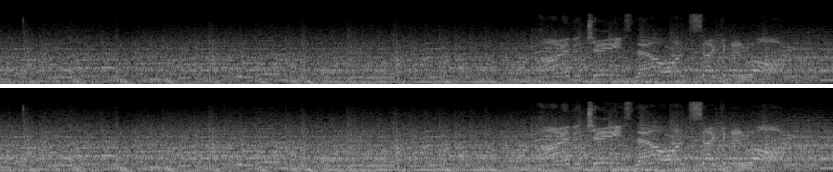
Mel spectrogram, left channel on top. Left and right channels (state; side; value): quieter; left; 5.1 dB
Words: Behind the chains now on second and long.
